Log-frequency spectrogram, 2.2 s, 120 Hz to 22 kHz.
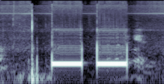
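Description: Telephone keypad dialing: a brief click, then two clear electronic tones, each about 0.4 seconds with a short gap between them, loud and close.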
